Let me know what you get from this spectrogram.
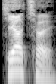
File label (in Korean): "지하철" Korean; pronunciation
